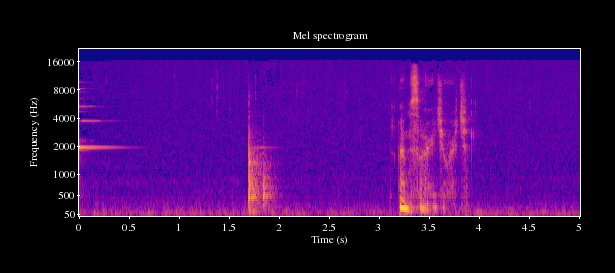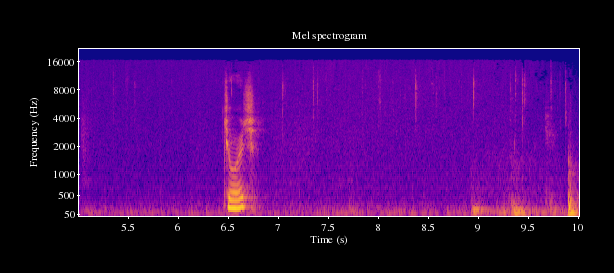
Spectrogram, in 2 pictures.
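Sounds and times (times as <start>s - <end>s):
faint ringing glass tone: 0.0s - 0.6s
speech: 3.2s - 4.1s, 6.5s - 6.9s.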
